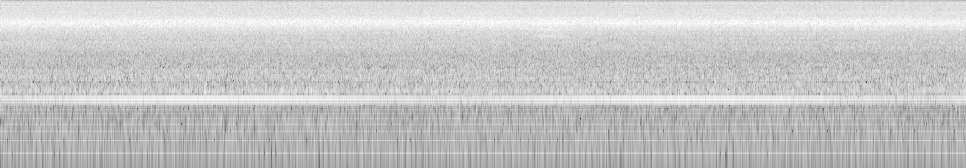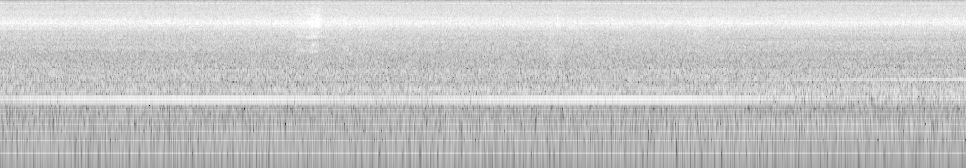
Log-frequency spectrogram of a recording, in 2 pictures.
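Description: A front-loading washing machine hums steadily during a wash.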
